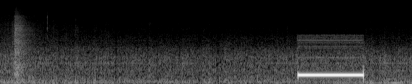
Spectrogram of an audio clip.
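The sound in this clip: A single steady telephone line tone sounds as a call is placed, lasting well under a second, after a stretch of quiet line noise with a faint click near the start.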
